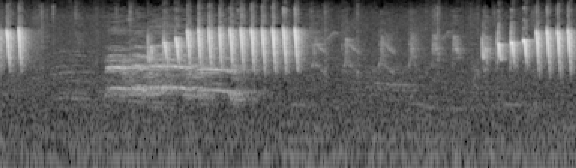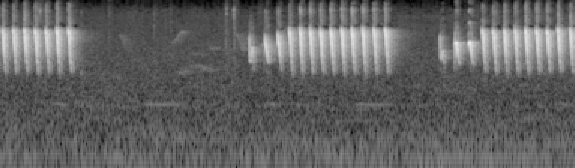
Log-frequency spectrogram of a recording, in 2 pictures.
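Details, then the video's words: Kristal-style song of a bar-winged prinia (ciblek): strings of quick, bright, high ticking notes that run for one to two seconds, repeated four times, with a brief low warble near the start. "Ciblek Kristal Gacor"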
